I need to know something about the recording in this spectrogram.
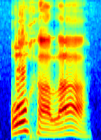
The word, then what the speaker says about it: ojalá: Essa expressão, ojalá, se usa muito em espanhol.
